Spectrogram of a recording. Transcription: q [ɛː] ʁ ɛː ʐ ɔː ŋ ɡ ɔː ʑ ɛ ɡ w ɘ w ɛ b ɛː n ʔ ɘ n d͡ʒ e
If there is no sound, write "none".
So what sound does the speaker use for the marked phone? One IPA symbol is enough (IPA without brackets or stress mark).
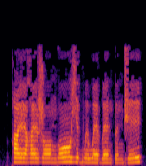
ɛː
